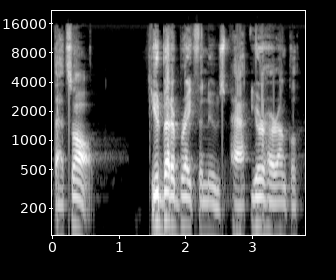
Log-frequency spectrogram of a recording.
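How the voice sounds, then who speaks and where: Man as a stern police captain, grave measured low delivery, old-time radio play. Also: fairly even intonation, lightly acted.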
